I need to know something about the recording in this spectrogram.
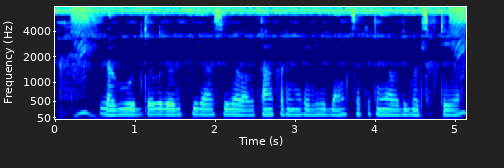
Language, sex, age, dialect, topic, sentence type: Hindi, male, 18-24, Kanauji Braj Bhasha, banking, question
